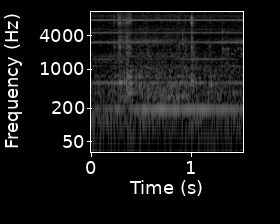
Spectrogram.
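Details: RepRap 3D printer with Gen 6 board, X-axis stepper jogging from a laptop: quiet, steady humming buzz at one even pitch, no skipping or grinding; normal operation.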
